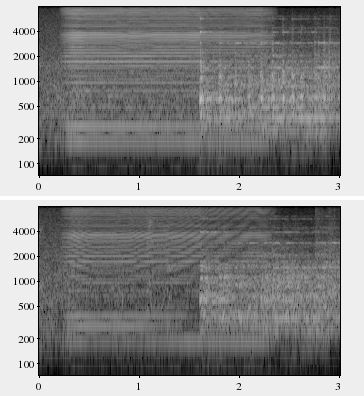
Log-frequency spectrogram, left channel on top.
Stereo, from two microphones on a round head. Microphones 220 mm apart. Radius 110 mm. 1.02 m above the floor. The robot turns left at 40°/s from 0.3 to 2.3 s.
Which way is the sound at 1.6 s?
65° left (ahead or behind).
